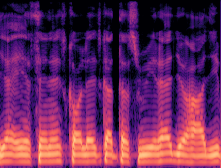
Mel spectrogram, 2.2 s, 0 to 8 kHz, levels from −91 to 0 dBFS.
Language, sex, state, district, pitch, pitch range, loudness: Hindi, male, Bihar, Vaishali, 125 Hz, 120-125 Hz, -16 LUFS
